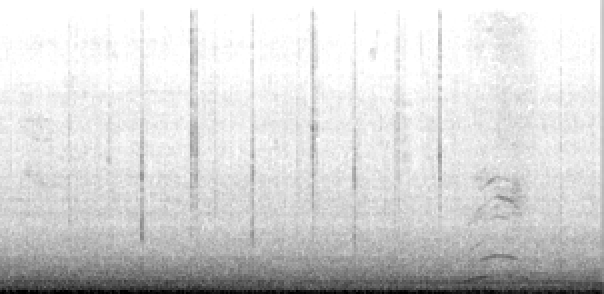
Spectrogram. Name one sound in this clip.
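Tyres rumble and crackle over a rough gravel road.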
